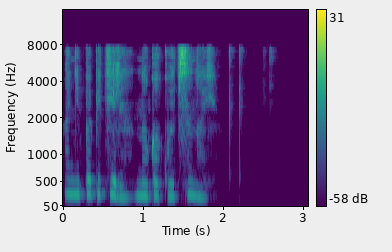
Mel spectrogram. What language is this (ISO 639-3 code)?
rus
